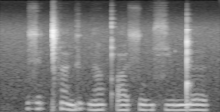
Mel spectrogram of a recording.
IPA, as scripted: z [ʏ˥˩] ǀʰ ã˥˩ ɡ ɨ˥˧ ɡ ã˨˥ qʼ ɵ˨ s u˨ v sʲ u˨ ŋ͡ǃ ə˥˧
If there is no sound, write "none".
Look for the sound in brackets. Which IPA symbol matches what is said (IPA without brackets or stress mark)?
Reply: ʏ˥˩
